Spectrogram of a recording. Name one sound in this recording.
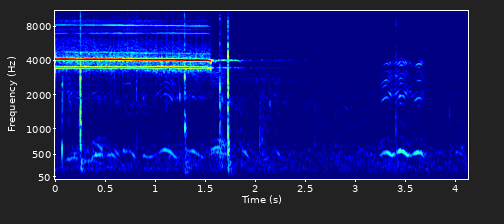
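A football is kicked on artificial turf.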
